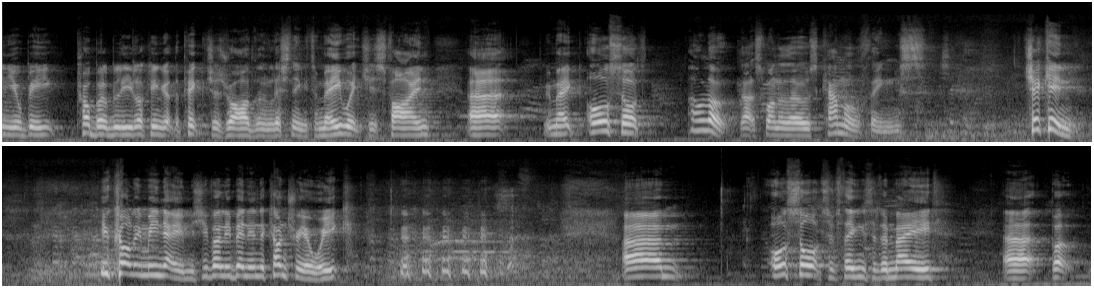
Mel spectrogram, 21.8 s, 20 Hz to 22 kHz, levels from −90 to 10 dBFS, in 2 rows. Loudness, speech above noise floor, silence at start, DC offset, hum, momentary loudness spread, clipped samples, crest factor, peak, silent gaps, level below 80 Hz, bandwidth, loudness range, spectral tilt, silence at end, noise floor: -20 LUFS; 31 dB; 0 s; under 0.1%; none; 20 LU; under 0.1%; 20 dB; -2 dBFS; none; -54 dBFS; 12.5 kHz; 4 LU; -3.5 dB/octave; 0.05 s; -50 dBFS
